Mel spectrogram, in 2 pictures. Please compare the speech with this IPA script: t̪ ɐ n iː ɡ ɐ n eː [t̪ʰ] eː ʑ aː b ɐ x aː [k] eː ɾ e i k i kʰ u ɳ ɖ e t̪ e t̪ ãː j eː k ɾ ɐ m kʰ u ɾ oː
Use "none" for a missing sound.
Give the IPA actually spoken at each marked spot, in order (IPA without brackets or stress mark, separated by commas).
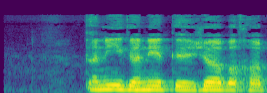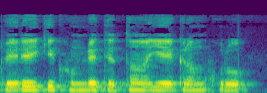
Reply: t̪, p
